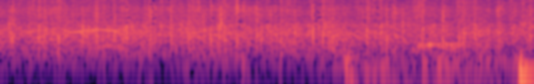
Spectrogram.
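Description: Audience applause welcoming a guest musician back onstage at a concert: dense, steady clapping throughout, with a few shouts from the crowd.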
